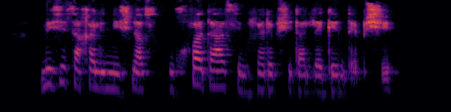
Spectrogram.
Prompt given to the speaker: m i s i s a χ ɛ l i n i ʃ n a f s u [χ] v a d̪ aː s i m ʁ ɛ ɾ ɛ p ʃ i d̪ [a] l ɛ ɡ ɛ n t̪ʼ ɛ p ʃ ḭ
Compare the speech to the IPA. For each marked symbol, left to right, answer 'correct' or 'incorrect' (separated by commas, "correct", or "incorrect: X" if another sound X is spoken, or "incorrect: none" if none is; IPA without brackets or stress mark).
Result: correct, correct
